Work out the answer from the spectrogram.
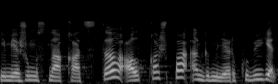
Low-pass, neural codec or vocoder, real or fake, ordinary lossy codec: none; none; real; none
